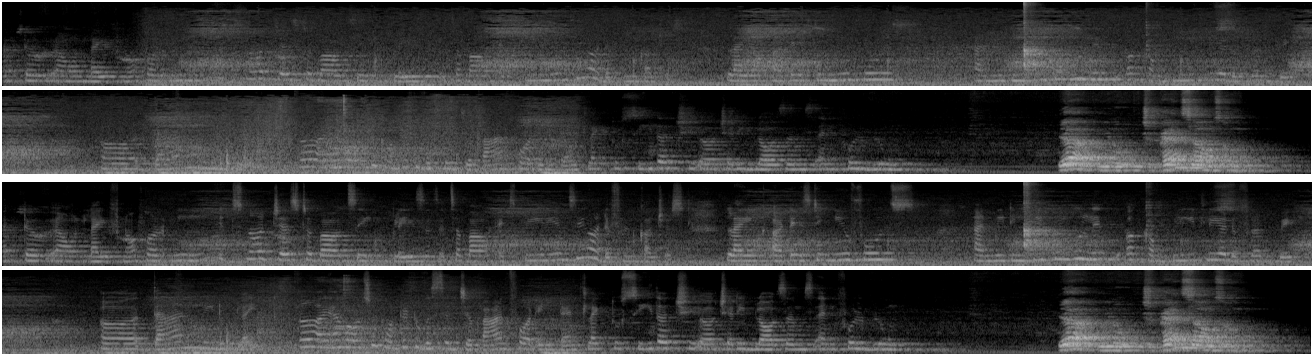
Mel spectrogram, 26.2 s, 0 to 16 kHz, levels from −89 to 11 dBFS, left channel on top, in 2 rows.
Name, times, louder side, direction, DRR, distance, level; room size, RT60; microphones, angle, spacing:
voice 1, 0.0-9.1 9.4-13.0 14.1-15.7 16.1-22.1, right 2 dB, 70° right, 7 dB, 1.1 m, -38 dB
sound 1, 1.2-19.0, left 2 dB, 50° left, 0.9 m, -40 dB
voice 2, 2.4-2.8 6.8-6.9 10.2-10.3 12.1-12.3 14.5-14.7 23.7-25.5, left 1 dB, 15° left, -1 dB, 3.9 m, -27 dB
17.0 x 14.0 x 4.8 m, 1.4 s
head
